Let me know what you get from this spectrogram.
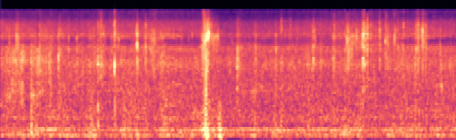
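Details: Wild bees droning steadily while honey is gathered from their colony, the low layered hum interrupted around the middle by a loud sharp knock.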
